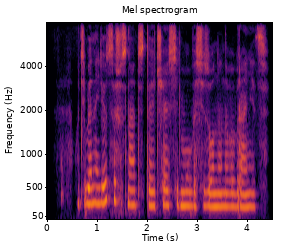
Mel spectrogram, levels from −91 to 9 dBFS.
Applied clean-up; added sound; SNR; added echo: neural mask model Resemble Enhance denoiser.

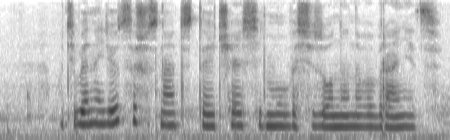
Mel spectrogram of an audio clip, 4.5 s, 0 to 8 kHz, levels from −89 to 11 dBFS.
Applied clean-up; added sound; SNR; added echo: none; none; none; none.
